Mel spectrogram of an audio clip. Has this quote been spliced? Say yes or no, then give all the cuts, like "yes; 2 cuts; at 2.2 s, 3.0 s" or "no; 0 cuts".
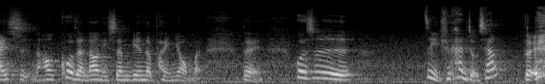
no; 0 cuts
